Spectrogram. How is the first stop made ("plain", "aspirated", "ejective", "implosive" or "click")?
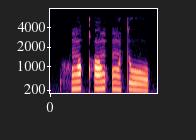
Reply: aspirated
